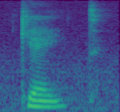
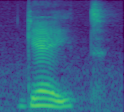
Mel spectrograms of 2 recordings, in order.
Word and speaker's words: gate: n a 소리가 나죠 다음 티는 티 소리 트 소리가 나고이는 떨어지 소리가 나지 않아요 그래서이 단어 읽어 보면가 됩니다 gate 자 발음 따라해 보세요 gate 게이 좋습니다이 게이트의 의미는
